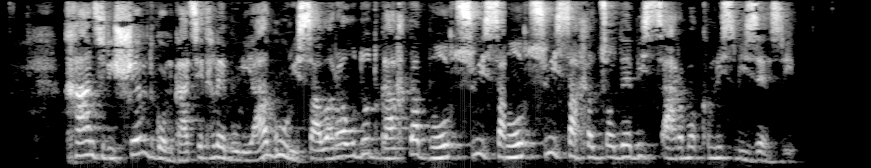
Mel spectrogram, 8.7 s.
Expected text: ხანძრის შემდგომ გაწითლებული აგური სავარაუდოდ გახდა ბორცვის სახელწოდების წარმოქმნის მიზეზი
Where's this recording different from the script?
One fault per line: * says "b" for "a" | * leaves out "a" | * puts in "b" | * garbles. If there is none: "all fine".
* puts in "ბორცვის"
